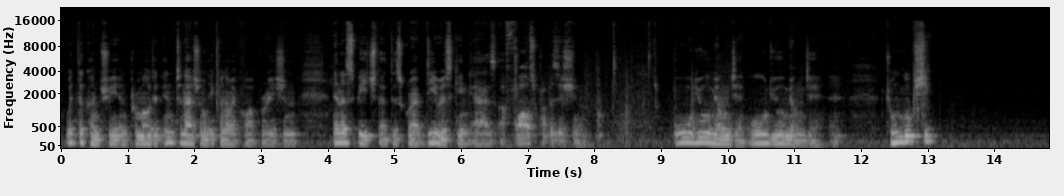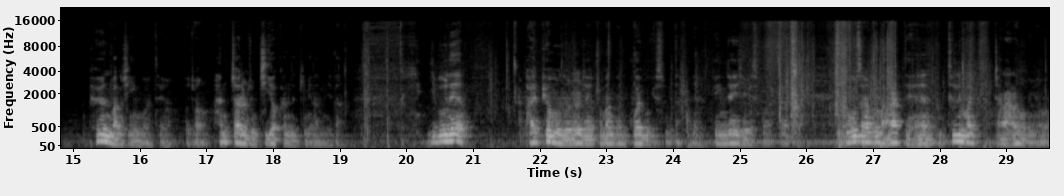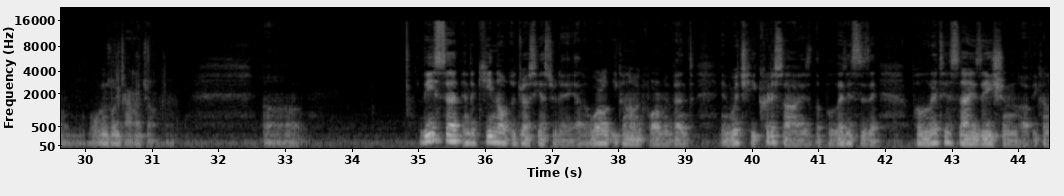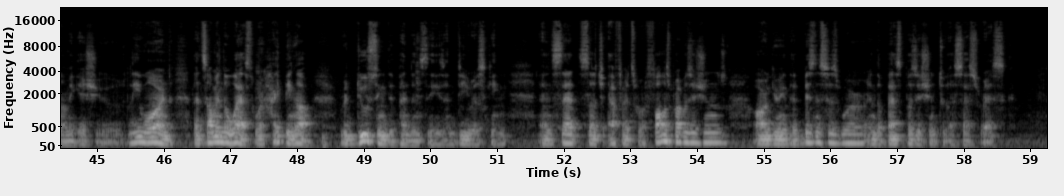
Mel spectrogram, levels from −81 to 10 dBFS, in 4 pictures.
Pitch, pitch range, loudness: 95 Hz, 85-120 Hz, -30 LUFS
